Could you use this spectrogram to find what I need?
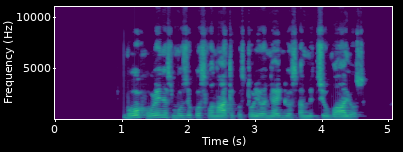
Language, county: Lithuanian, Marijampolė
